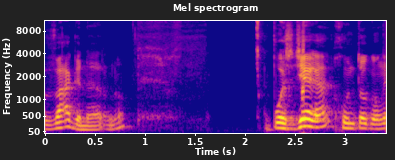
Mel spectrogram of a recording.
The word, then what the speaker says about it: Wagner: cierto, cuando era pequeño siempre pensaba que sería Wagner, ¿no? Con la W inglesa, igual que Wolf en el episodio lunar, pero evidentemente la pronunciación tendría que ser Igor Wagner, ¿no?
